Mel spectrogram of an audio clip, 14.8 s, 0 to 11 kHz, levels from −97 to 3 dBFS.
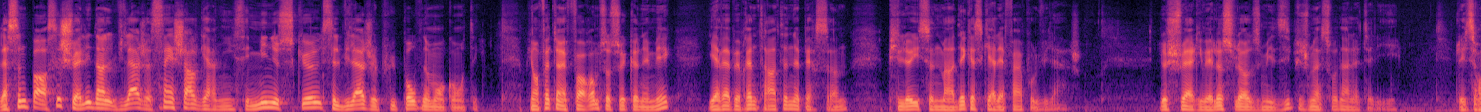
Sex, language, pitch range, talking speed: male, French, 90-120 Hz, 270 wpm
